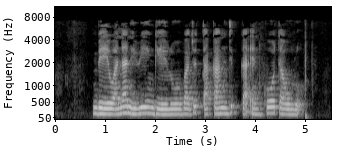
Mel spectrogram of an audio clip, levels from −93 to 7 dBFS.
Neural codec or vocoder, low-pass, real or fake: none; 7.2 kHz; real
